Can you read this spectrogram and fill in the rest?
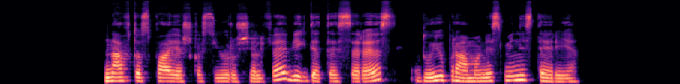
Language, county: Lithuanian, Klaipėda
